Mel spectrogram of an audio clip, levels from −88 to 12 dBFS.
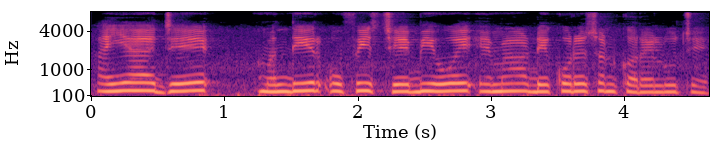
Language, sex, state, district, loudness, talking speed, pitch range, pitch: Gujarati, female, Gujarat, Gandhinagar, -12 LUFS, 140 wpm, 245-265 Hz, 255 Hz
